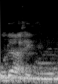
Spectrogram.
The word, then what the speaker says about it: أولئك: تكتب شيئا ولا تلفظ به، مثل كلمة أولئك. أولئك أنت ما تقول أولئك، تقول أولئك، لاحظوا همزة ثم لا بينهما واو، هذه الواو لا تنطق.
